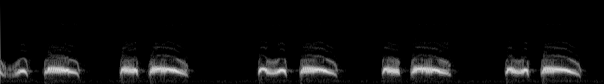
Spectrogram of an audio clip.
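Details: Spotted dove calls used as a lure for wild doves: paired low coos, a short wavering note then a longer falling one, repeated in five phrases about every second and a half, in a quiet background.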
